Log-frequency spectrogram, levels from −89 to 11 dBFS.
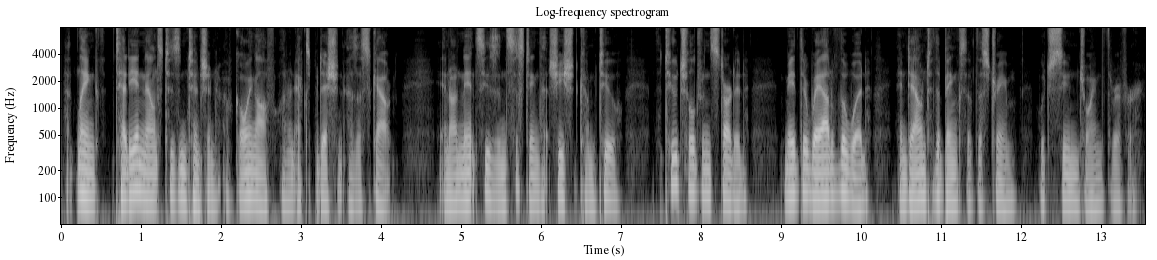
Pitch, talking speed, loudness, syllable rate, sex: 90 Hz, 210 wpm, -22 LUFS, 5.7 syllables/s, male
